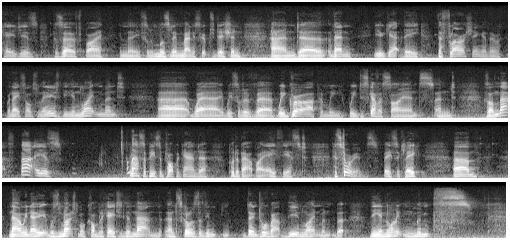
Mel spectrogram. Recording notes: Talk with Q&A from the Reality 3:16 residential weekend in Northern Ireland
